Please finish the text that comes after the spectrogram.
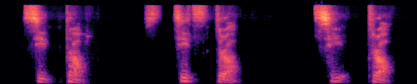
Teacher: Y luego encontramos una R gutural.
